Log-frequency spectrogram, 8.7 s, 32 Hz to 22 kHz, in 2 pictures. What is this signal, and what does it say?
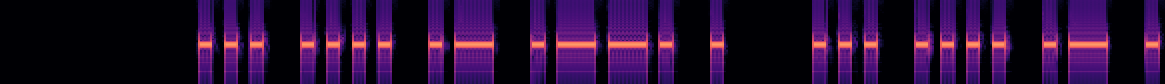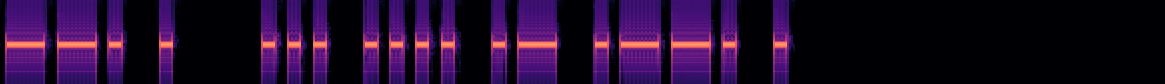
Morse code, heard as a keyed tone, about 25 wpm, 700 Hz. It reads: SHAPE SHAPE SHAPE
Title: Top 500 Words Repeated 25wpm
